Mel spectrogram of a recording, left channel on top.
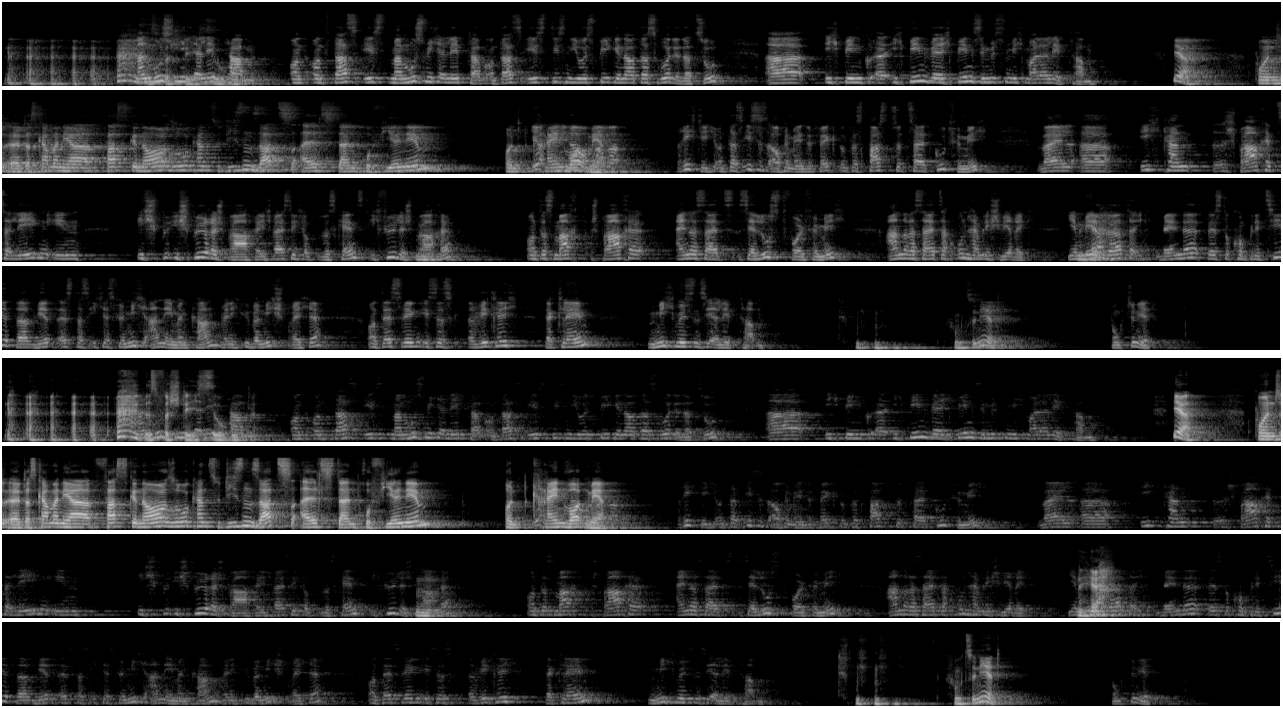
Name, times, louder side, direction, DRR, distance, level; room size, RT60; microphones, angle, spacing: voice 1, 0.0-0.6 0.9-2.3 11.7-12.1 12.5-17.1 17.8-18.9 29.7-29.9 36.3-36.7 46.7-47.4 47.9-48.4, right 6 dB, 65° right, 0.4 m, -24 dB
voice 2, 1.3-2.6 2.9-7.2 7.6-10.9 18.1-19.0 19.5-22.6 23.1-23.9 24.2-26.4 26.9-30.1 30.8-32.0 32.3-34.0 34.4-35.9 36.2-41.6 42.0-43.5 43.8-44.3 44.8-46.0 49.5-49.9, left 7 dB, 80° left, 0.4 m, -34 dB
10.5 x 4.5 x 4.7 m
head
